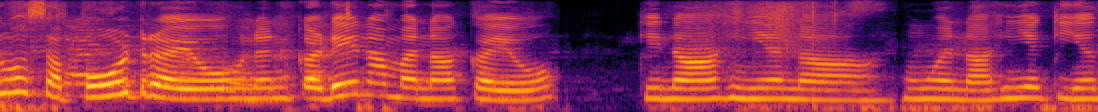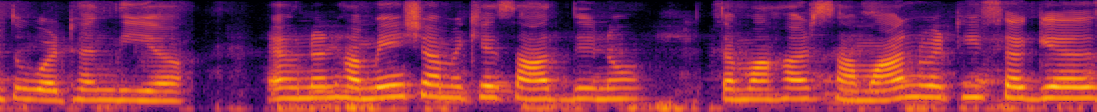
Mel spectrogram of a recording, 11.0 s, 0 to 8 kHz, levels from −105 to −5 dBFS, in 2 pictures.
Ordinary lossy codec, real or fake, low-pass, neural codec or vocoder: none; real; none; none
